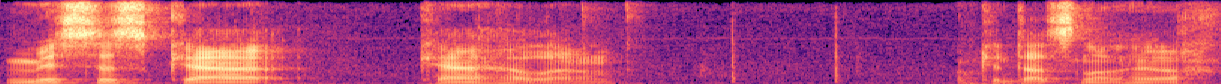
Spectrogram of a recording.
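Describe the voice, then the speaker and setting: A man speaks in a fairly low pitch. His pitch varies in an ordinary way. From Lithuania. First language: Lithuanian. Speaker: gaming streamer. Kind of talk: live gameplay commentary. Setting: live stream.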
